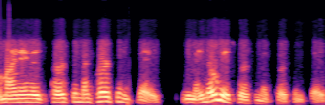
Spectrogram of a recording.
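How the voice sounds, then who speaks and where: A man talks at a moderate pace. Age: 30s. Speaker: podcast co-host. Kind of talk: casual chat. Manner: halting, many fillers.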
